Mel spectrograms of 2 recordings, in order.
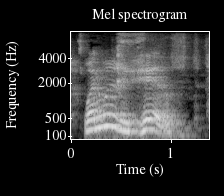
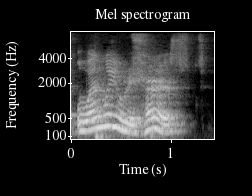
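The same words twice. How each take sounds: First: "rehearsed" said with a Hebrew-accented R; deliberate Hebrew-accented English, stressing "we". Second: Said in the usual way. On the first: Shown as a demonstration. Speaker retrying the phrase for the panel, in a Hebrew accent. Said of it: "we did it with, uh, Hebrew accent". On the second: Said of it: "you see, I can, I, I'm trying".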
